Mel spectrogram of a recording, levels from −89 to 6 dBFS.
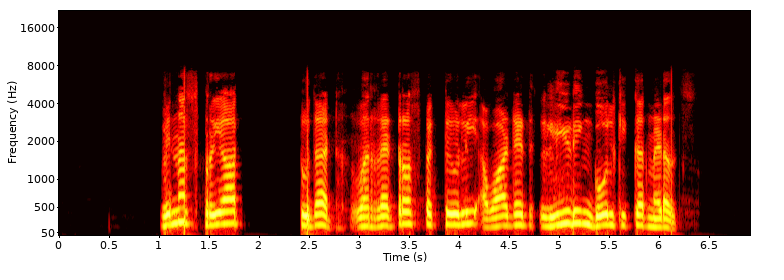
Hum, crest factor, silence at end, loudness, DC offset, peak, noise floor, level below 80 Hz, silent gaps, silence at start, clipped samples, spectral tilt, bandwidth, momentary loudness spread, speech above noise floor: none; 12 dB; 0.75 s; -15 LUFS; under 0.1%; -2 dBFS; -86 dBFS; -50 dBFS; none; 1.05 s; under 0.1%; -8.5 dB/octave; 6.8 kHz; 6 LU; 72 dB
